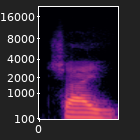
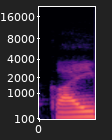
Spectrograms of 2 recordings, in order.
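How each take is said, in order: First: The word begins with a 'ch' sound. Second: The word begins with a 'k' sound. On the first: "चाई या काई भी" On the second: "मैं तो इसको pronounce करता हूँ काई"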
